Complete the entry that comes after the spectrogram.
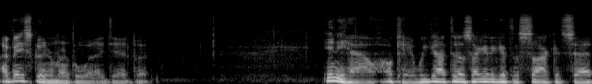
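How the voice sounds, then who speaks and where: A man speaks at a moderate pace with ordinary pitch variation and a somewhat breathy quality. His tone is dark, mellow and relaxed. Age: 60s. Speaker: boat-restoring video blogger. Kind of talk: casual solo vlog narration while working. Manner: relaxed, halting with fillers.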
